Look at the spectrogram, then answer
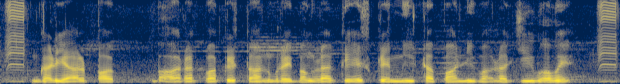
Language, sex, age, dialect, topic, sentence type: Bhojpuri, male, 31-35, Northern, agriculture, statement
